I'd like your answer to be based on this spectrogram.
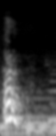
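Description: A single sharp dog bark, close and loud, with a brief tonal whine trailing after it over a steady low background hum in a children's bedtime story.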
